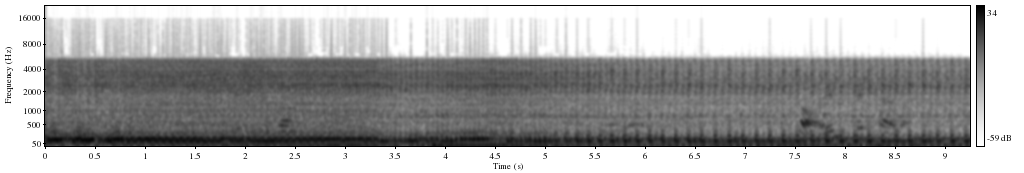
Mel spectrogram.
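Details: Honda CG125 Brazil rebuild, first start after fitting the tank, fuel and a new pod filter, with a weak battery; single-cylinder catches and settles to a quick, fairly regular idle putter about four beats a second; running fine.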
